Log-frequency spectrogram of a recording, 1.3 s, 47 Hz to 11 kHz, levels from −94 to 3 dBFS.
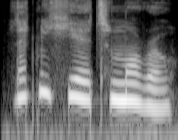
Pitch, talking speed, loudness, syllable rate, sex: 220 Hz, 225 wpm, -13 LUFS, 5.5 syllables/s, female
